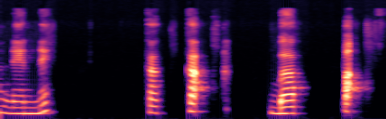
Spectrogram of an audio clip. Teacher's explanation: ada satu yang kita sebut dengan glotal stop biasanya direpresentasikan dengan huruf k di akhir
